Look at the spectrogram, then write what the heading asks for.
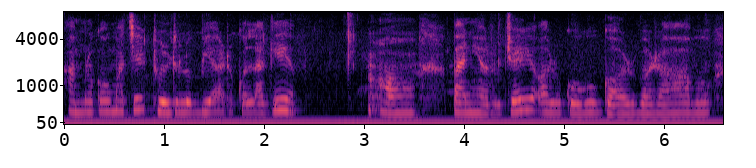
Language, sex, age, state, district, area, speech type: Nepali, female, 18-30, West Bengal, Jalpaiguri, urban, spontaneous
